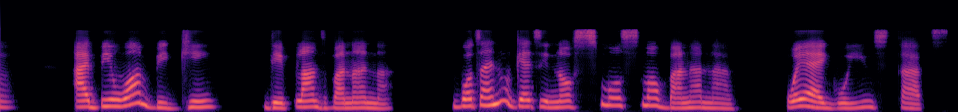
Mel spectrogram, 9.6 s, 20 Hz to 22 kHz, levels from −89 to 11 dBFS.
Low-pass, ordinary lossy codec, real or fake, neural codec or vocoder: 7.2 kHz; none; fake; codec, 16 kHz, about 1 kbps, DyCAST, with the encoder's durations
